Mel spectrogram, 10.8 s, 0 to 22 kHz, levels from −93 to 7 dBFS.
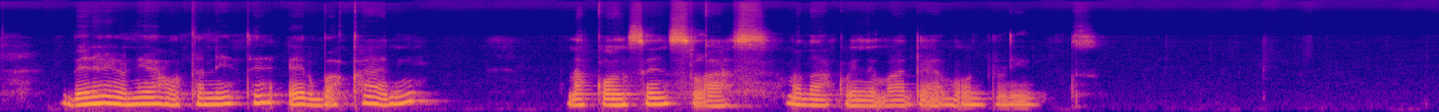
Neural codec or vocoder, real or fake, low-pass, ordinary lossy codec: codec, 44.1 kHz, 7.8 kbps, DAC; fake; none; none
